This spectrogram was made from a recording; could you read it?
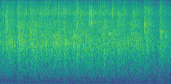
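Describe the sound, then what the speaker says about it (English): A conference audience gives a continuous round of applause, a soft, even wash of many hands clapping at a distance, with no voices over it. "Give yourselves a round of applause."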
